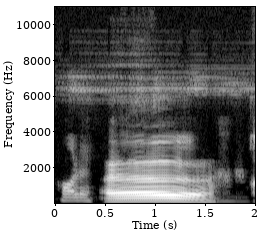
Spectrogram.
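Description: A person's voice: a short word, then a long drawn-out hesitation sound "เออ" ("errr"), held steady for about a second and falling slightly in pitch at the end.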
